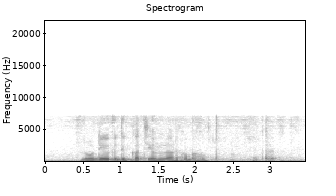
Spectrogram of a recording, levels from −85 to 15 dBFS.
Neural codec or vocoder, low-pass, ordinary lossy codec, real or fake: codec, 24 kHz, 0.9 kbps, WavTokenizer, medium speech release version 2; 7.2 kHz; none; fake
